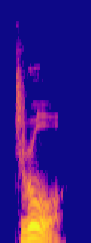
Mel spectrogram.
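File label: "draw", English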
